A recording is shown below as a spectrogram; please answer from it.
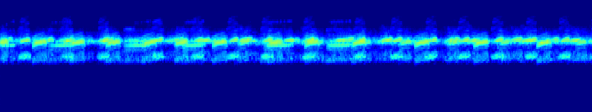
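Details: Croaking frogs in a thick chorus, loose rattling pulses tumbling over one another with an uneven beat, steady and unbroken for the whole stretch.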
